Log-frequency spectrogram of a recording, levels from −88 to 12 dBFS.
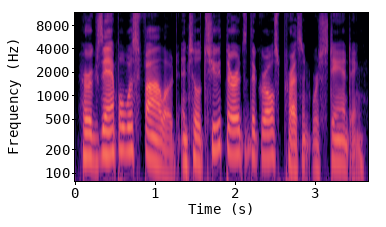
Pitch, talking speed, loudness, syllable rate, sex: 155 Hz, 215 wpm, -21 LUFS, 6.1 syllables/s, female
